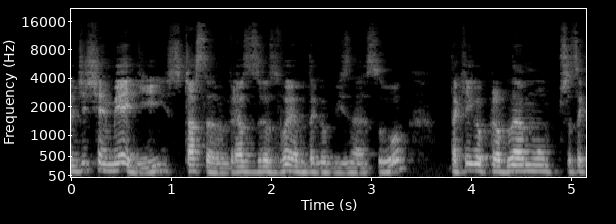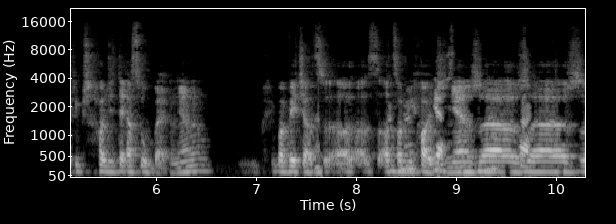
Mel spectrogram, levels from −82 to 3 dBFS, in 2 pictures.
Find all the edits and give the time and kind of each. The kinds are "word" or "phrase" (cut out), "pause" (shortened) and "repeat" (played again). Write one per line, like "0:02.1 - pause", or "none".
none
